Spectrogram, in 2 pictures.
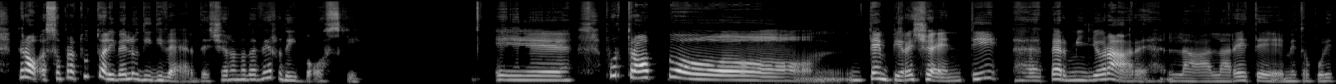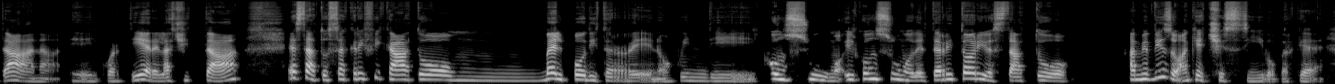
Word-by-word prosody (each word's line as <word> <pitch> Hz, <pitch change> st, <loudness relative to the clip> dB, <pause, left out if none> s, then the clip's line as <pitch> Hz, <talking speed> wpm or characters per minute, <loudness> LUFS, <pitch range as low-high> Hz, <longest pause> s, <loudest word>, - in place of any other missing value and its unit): però 325 Hz, -3 st, +4 dB
soprattutto 305 Hz, +8 st, -1 dB
a -, -, +8 dB
livello 235 Hz, +2 st, -1 dB
di 210 Hz, -1 st, -6 dB
di 200 Hz, +1 st, -5 dB
verde, 160 Hz, -3 st, -7 dB
c'erano 210 Hz, +7 st, -6 dB
davvero 235 Hz, +5 st, -6 dB
dei 185 Hz, -3 st, -6 dB
boschi. 145 Hz, -, -6 dB, 1.4 s
Ehm, 200 Hz, -2 st, -2 dB, 0.3 s
purtroppo, 230 Hz, -, +3 dB
mhmm, 230 Hz, +1 st, -15 dB
in 200 Hz, 0 st, -9 dB
tempi 235 Hz, -7 st, +1 dB
recenti, 220 Hz, -, -1 dB, 0.2 s
eh, 180 Hz, -1 st, -10 dB
per 235 Hz, -2 st, +1 dB
migliorare 205 Hz, -, -1 dB
la 145 Hz, -2 st, -11 dB
la 145 Hz, 0 st, -11 dB
rete 175 Hz, -3 st, -7 dB
metropolitana 150 Hz, -1 st, -2 dB
e 155 Hz, -3 st, -14 dB
il 145 Hz, -, -14 dB
quartiere, 155 Hz, +5 st, -1 dB
la 160 Hz, +2 st, -1 dB
città, 190 Hz, +3 st, +1 dB, 0.5 s
è 300 Hz, -, +3 dB
stato 220 Hz, -7 st, +5 dB
sacrificato 230 Hz, -2 st, +2 dB
un 175 Hz, -3 st, -11 dB
bel 245 Hz, -2 st, +6 dB
po' 225 Hz, 0 st, +3 dB
di 195 Hz, -2 st, -5 dB
terreno, 155 Hz, -5 st, -6 dB
quindi 160 Hz, -3 st, -10 dB
il -, -, -18 dB
consumo 220 Hz, -6 st, +3 dB
il 220 Hz, 0 st, -1 dB
consumo 240 Hz, -5 st, +2 dB
del 180 Hz, -1 st, -4 dB
territorio 240 Hz, +3 st, +2 dB
è -, -, -1 dB
stato, 175 Hz, -2 st, -1 dB, 0.6 s
a 225 Hz, -, +3 dB
mio 245 Hz, +2 st, +2 dB
avviso, 335 Hz, +8 st, +1 dB
anche 200 Hz, +4 st, -1 dB
eccessivo, 150 Hz, -5 st, +1 dB
perché -, -, -9 dB
200 Hz, 115 wpm, -22 LUFS, 170-235 Hz, 1.4 s, a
